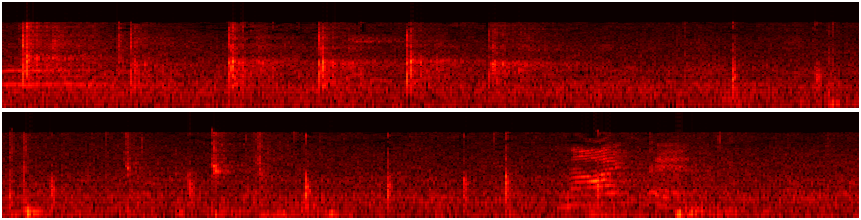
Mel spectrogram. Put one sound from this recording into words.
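A table tennis ball clicks sharply against paddles and the table.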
